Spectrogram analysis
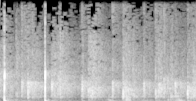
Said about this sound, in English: Hallelujah! Man, clap.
